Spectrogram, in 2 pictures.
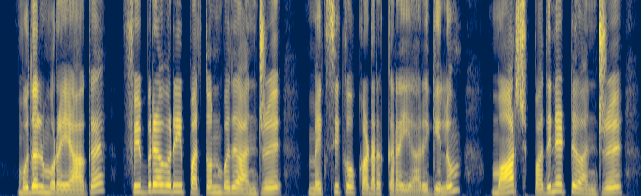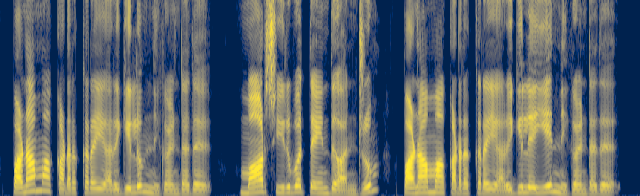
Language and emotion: Tamil, neutral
